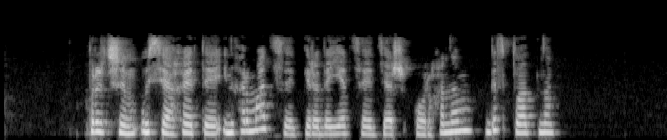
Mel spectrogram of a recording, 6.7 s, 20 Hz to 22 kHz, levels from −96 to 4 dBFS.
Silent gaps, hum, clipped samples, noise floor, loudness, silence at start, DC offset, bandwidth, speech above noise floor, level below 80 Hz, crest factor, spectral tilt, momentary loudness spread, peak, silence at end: none; none; under 0.1%; -78 dBFS; -18 LUFS; 0.9 s; under 0.1%; 7.8 kHz; 61 dB; -62 dBFS; 18 dB; -4 dB/octave; 7 LU; -2 dBFS; 1.15 s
